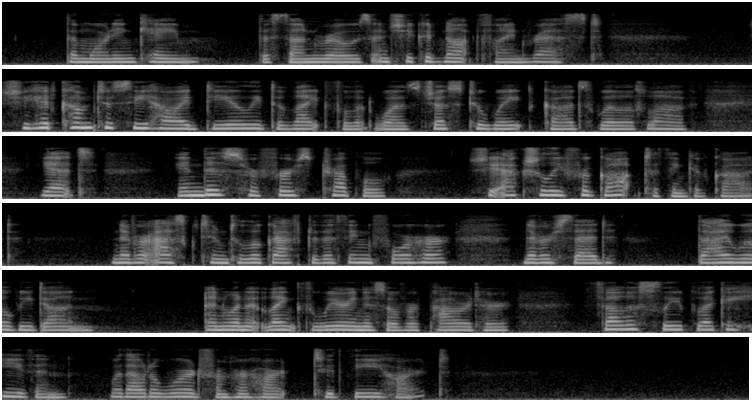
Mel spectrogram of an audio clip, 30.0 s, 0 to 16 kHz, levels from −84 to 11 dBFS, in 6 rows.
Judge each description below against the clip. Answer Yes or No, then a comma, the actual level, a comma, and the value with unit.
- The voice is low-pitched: No, high, 205 Hz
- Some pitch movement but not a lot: No, narrow, 2.2 semitones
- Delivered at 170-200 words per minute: No, average, 160 wpm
